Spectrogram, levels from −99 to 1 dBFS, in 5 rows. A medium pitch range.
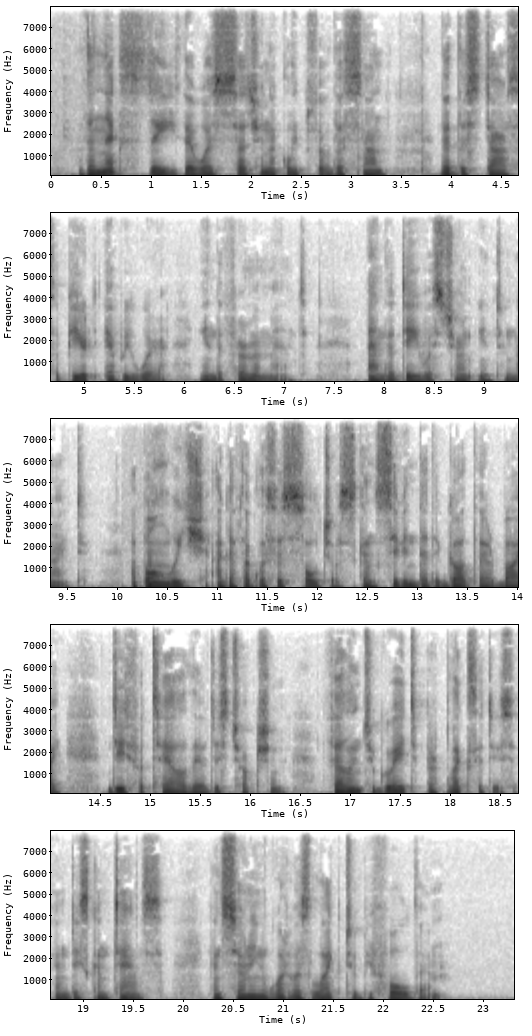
No: narrow, 1.8 semitones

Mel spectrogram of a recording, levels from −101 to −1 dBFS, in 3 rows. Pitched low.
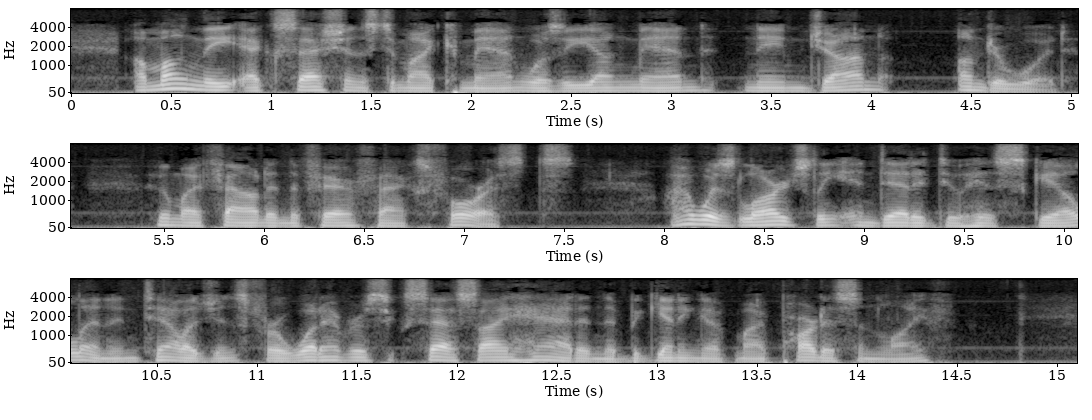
Yes: low, 100 Hz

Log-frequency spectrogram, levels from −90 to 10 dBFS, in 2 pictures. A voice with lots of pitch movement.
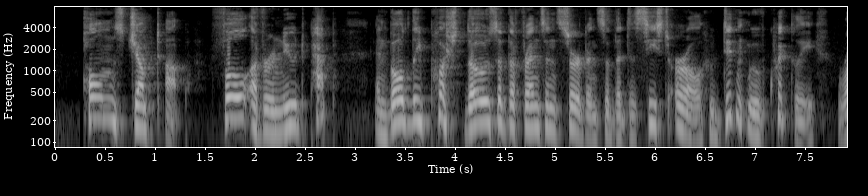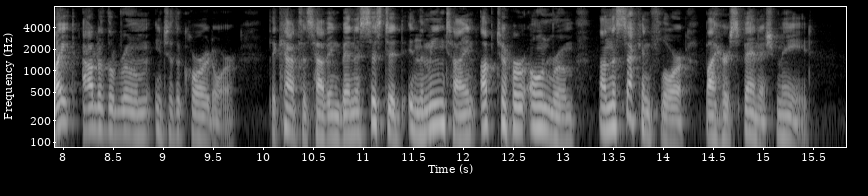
Yes: wide, 5.9 semitones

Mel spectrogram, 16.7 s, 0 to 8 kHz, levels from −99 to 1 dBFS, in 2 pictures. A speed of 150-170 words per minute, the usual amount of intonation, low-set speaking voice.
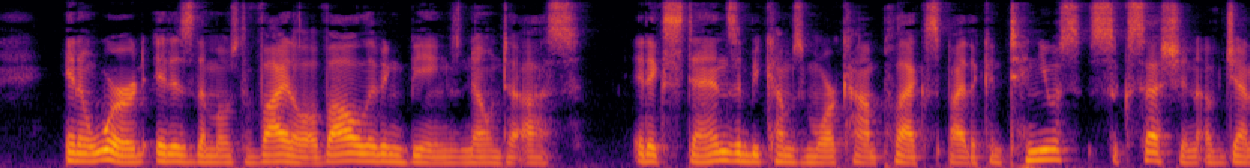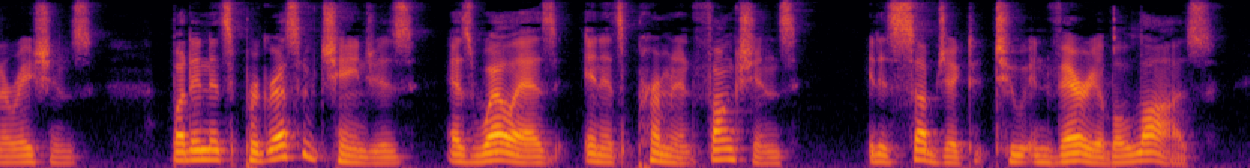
Yes: average, 160 wpm; average, 4.3 semitones; low, 120 Hz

